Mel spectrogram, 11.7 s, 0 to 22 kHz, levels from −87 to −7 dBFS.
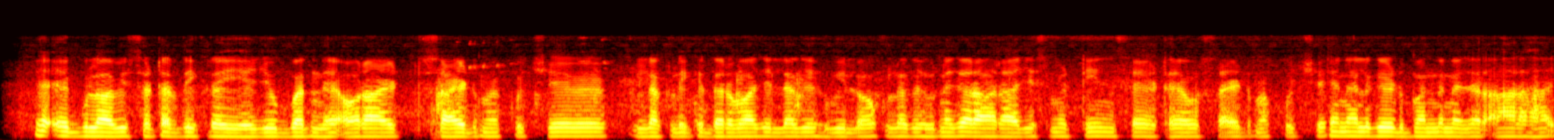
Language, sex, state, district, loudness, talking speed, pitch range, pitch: Hindi, male, Bihar, Sitamarhi, -20 LUFS, 215 wpm, 115-120 Hz, 115 Hz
